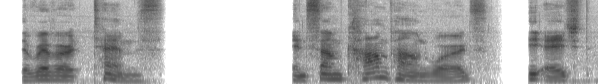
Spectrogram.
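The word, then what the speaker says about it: Thames: pronounced as t such as Thomas the river temps in some compound words th is pronounced separately as T and then H such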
